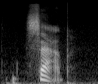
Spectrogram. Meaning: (noun) 1. The juice of plants of any kind, especially the ascending and descending juices or circulating fluid essential to nutrition 2. The sapwood, or alburnum, of a tree 3. Any juice 4. Vitality
- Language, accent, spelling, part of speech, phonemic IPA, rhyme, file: English, US, sap, noun / verb, /sæp/, -æp, En-us-sap.ogg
